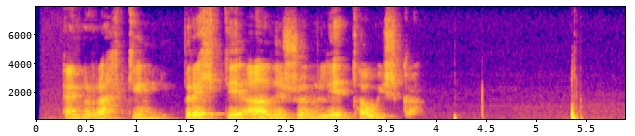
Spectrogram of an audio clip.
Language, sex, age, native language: Icelandic, male, 60-69, Icelandic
